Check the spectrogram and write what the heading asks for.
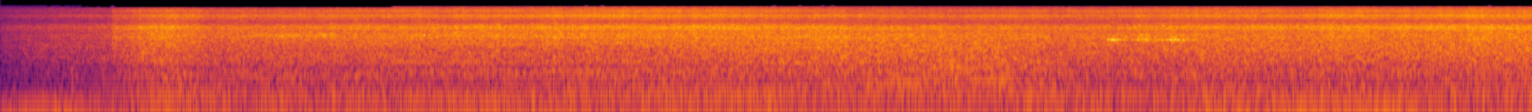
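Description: Traffic driving through floodwater on a road: a steady rush of water and tyre spray, with vehicle engines running underneath.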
